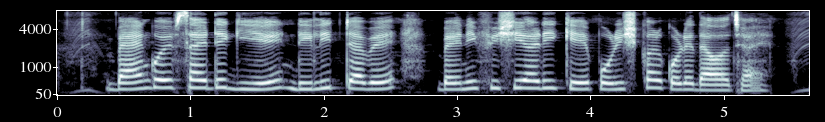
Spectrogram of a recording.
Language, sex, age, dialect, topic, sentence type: Bengali, female, 18-24, Northern/Varendri, banking, statement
